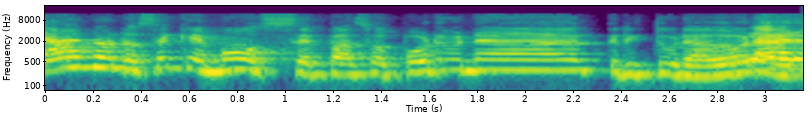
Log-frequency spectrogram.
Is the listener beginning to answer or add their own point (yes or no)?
yes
